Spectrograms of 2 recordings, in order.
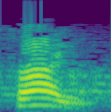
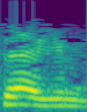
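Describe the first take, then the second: First: The first s sound is heavy and emphatic. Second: The first s sound is light and plain. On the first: The speaker calls it right. "انا ايه، صايم" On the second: The speaker calls it wrong. "مش سايم بقى"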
